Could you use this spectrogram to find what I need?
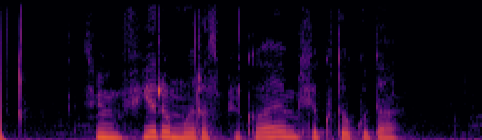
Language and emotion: Russian, neutral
